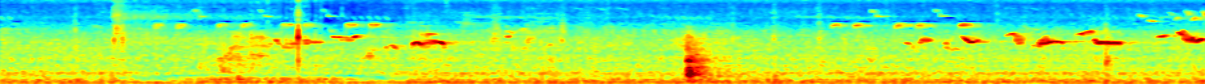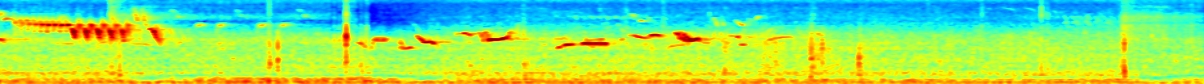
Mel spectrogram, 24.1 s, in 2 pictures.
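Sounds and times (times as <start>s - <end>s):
birds chirping and singing: 0.0s - 23.4s
sharp clicks: 2.8s - 3.2s, 14.7s - 15.8s
bird trill: 8.2s - 20.2s.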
